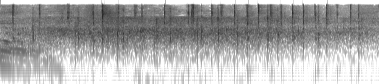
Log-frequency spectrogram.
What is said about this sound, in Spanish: Un aplauso.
